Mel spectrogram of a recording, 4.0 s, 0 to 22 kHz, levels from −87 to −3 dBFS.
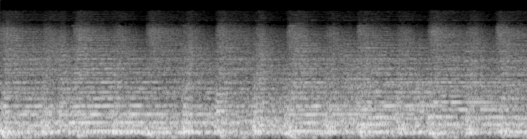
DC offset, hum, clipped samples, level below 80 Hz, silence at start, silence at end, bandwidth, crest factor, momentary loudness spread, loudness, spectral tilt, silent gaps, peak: under 0.1%; none; under 0.1%; -38 dBFS; 0 s; 0 s; 14 kHz; 12 dB; 2 LU; -15 LUFS; -6 dB/octave; none; -2 dBFS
